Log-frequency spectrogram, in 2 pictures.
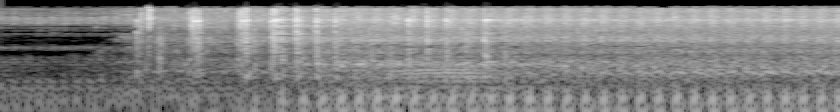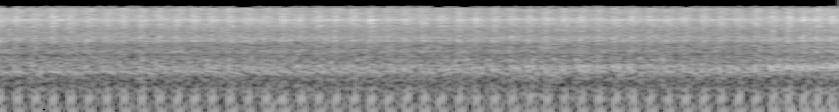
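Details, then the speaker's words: Honda Beat FI scooter after opening the noisy CVT, cleaning the pulley and fly balls and reassembling: starts and settles into a steady even idle with no rattle or knock from the transmission side; noise gone. "ng sige sa pa Pre wala ng ingay Okay na siya n"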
